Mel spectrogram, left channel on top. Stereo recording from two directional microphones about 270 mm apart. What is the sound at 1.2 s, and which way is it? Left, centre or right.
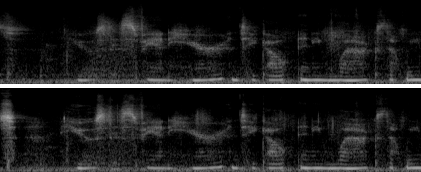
Speech, centre.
